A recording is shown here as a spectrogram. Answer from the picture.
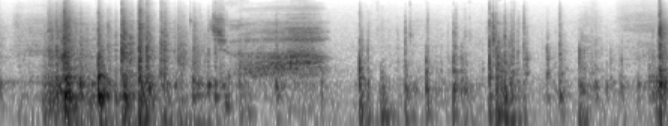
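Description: Clear plastic storage box pulled out from a chrome wire shelf: a run of knocks and clatters of plastic against the metal rack, with a scraping slide about halfway through.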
